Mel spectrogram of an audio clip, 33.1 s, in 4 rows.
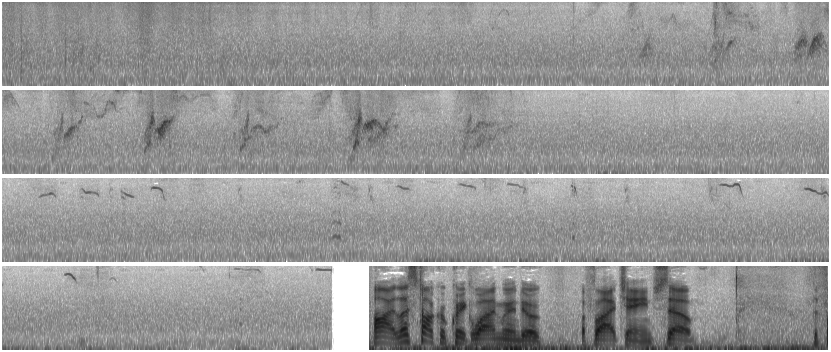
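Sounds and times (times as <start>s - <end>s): faint outdoor hiss: 0.0s - 33.0s
small birds chirping: 3.6s - 14.1s, 15.5s - 26.1s, 26.7s - 28.1s
brief swish: 6.3s - 13.4s.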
